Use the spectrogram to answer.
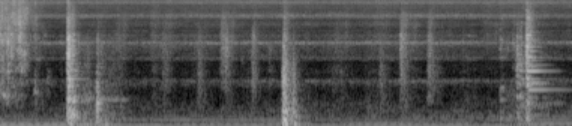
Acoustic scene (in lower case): kitchen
